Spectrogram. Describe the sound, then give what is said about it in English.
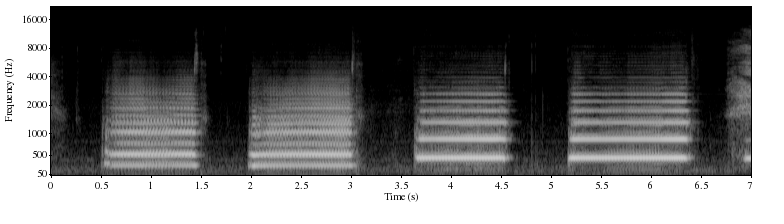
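Four sustained horn notes played with the flutter-tongue technique, a buzzing, fluttering rasp mimicking the bleat of sheep. Each lasts about a second, the last two a bit lower in pitch, separated by short silences. “So maybe I can play a couple notes, just normal, and then I'll add what's called flutter tongue, and it's going to make a sheep sound, basically.”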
